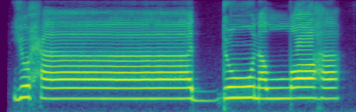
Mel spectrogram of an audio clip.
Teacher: کلمت یحادون میں حرف الحاء کو حلق کے درمیان والے حصے سے پڑھنا ہے · آخری میں کیونکہ نون پہ زبر ہے تو لفظ الجلالہ کے لام کا حکم ہے تفخیم، لہذا ہمیں حرف اللام کو موٹی آواز میں پڑھنا ہے · یہ مد لازم کلمہ مثقل ہے. اس مد میں ہم اپنی آواز 6 مد کے برابر لمبی کریں گے اور حرف دال کو 2 حرف کے برابر پڑھیں گے.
